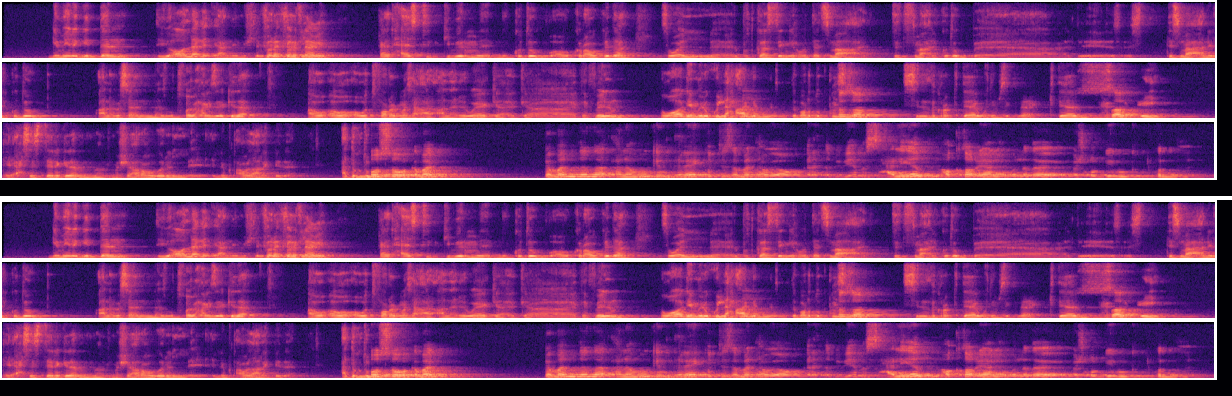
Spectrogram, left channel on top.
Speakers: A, on the right; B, on the left.
A: جميله جدا هي اه لغت يعني مش مش هقول لك مش هقول لك لغت خدت حيز كبير من من الكتب او القراءه وكده سواء ال- البودكاستنج او انت تسمع تسمع الكتب آه، تسمع عن الكتب على مثلا سبوتيفاي حاجه زي كده او او او اتفرج مثلا على على الروايه ك ك كفيلم هو اه جميل وكل حاجه
B: امم
A: بس برضه احساس
B: بالظبط
A: ان انت تقرا كتاب وتمسك لا كتاب
B: صح
A: هو ايه احساس تاني كده م- مش هيعرفه غير اللي, اللي متعود على كده حتى
B: بص
A: كتب
B: هو كمان كمان ان انا انا ممكن القرايه كنت زمان قوي اه ممكن اهتم بيها بس حاليا الاكتر يعني او اللي انا مشغول بيه ممكن يكون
